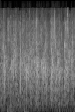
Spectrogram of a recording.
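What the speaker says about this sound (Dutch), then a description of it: "Applaus nog even." Audience applause at a live Dutch stage event on sex and technology, a dense steady patter of many hands clapping close and fairly loud throughout, no voices on top.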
